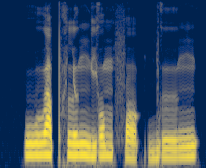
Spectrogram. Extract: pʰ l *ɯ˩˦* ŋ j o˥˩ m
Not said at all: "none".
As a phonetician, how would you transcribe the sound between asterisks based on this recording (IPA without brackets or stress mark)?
ɯ˥˩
